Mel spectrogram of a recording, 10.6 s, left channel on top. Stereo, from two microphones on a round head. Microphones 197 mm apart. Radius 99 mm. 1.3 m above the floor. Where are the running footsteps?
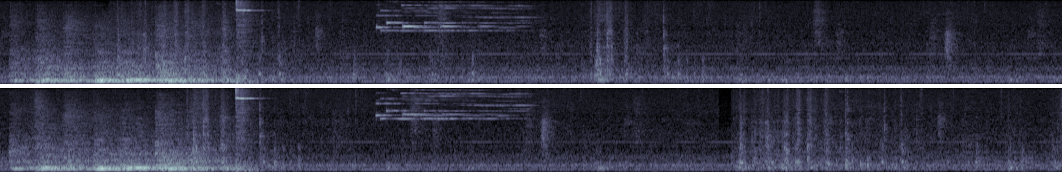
75° right (ahead or behind), 5 m; by 2.3 s 70° right (ahead or behind), 6.5 m.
